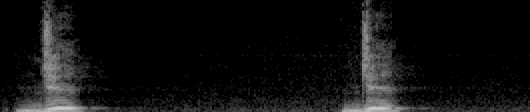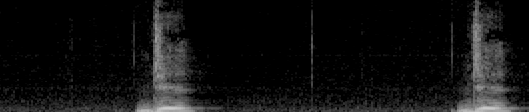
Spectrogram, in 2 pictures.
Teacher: انطلاق الصوت بعد انحباسه في الحرف الشديد المجهور · بداية الجيم مخرج مقفول تماما لأن الصوت شديد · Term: جيم مقلقلة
